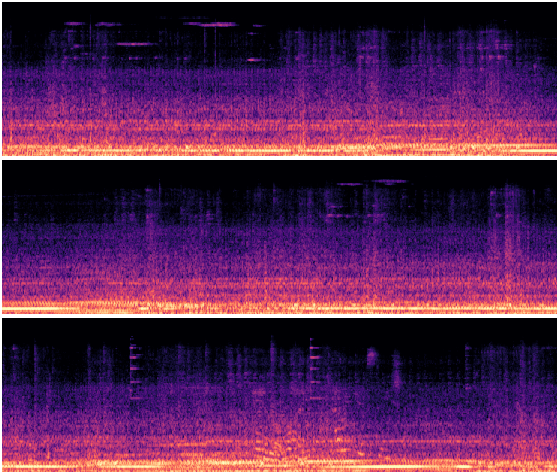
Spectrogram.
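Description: A bus engine drones and hums steadily, rising and falling in pitch.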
